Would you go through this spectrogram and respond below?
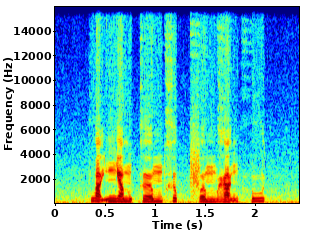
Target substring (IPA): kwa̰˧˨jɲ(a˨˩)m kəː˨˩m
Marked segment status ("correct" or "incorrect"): correct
